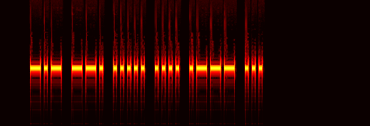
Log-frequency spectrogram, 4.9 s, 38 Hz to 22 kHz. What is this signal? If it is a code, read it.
Morse code, heard as a keyed tone, about 26 wpm, 700 Hz. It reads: KG5HJS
